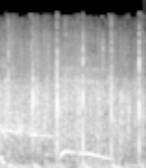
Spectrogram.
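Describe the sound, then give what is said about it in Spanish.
An audience applauds their classmates from the Instituto Margarita Salas team, a dense, steady patter of clapping lasting the whole two seconds, with a few sharper claps and a brief cheering voice or whistle rising over it. “Un aplauso para vuestros compañeros.”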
